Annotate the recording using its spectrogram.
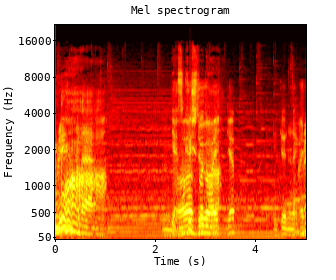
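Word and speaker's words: Kushala Daora: Kushala Deora.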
